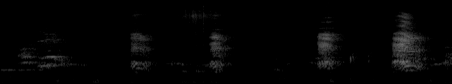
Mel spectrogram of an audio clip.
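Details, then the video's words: Hill myna practising words: a series of raspy, voice-like syllables of varying length, some hissy and bright, others lower and rounded, spaced irregularly about once a second, with a faint background hum. "Burung beo belajar kosakata"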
